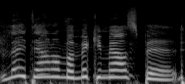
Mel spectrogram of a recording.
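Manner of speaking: squealing, shrill, very high and very loud. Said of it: "I sound a little like [name] in the voice".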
